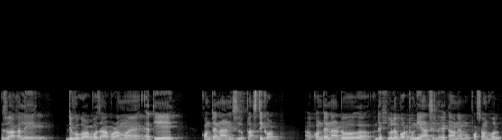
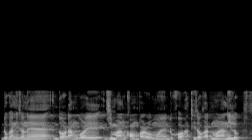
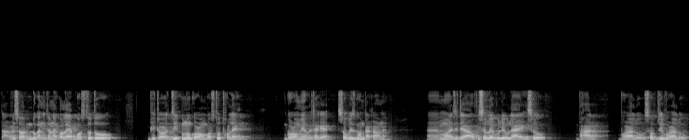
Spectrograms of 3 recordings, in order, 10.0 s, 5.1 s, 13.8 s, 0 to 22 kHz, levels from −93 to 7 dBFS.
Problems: background sounds at intervals, echo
